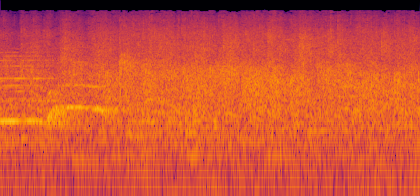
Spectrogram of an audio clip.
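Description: An audience at Zhongshan Presbyterian Church applauds steadily to welcome the pastor at a Christmas gathering, a dense wash of many hands clapping at an even, sustained level throughout, with a brief tonal note near the start.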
